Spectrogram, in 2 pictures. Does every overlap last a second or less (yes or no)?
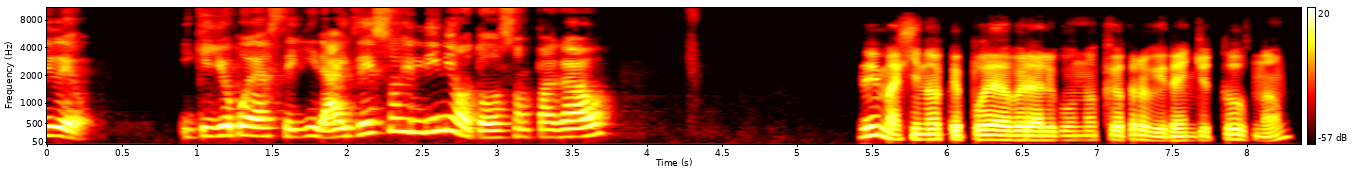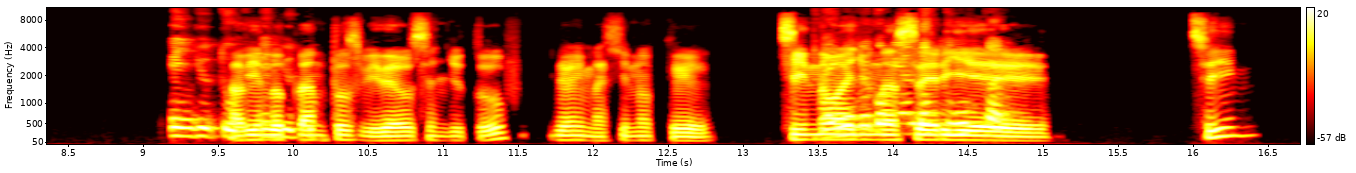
no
